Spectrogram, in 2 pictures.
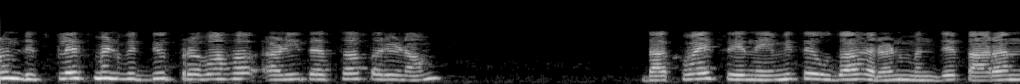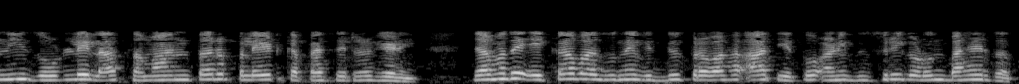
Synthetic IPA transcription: məɾuːnɖisplesmeɳʈʋid̪jut̪̚pɾəʋaɦaɽ̃it̪jat͡sapəɾiɽ̃am | d̪akʰʋajt͡senejmit͡seud̪aɦɾəɳm̤əɳd͡zet̪aɾanːiːd͡zoɽlelasəmant̪əɾpleʈkɛpæsiʈiɾɡʱeɽ̃e | d͡ʑjaməd̪ʱːjeːkabad͡zʱuneʋid̪jut̪̚pɾəʋaɦat̪jet̪oaɽ̃id̪usɾiːkəɽuːnbaɦeɾd͡zʱat̪o

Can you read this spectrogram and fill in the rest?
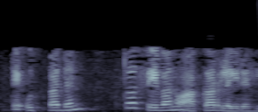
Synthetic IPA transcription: t̪eʔʊt̪̚pad̪ən | t̪ʋaseʋanoakaɾləiɾəɦe

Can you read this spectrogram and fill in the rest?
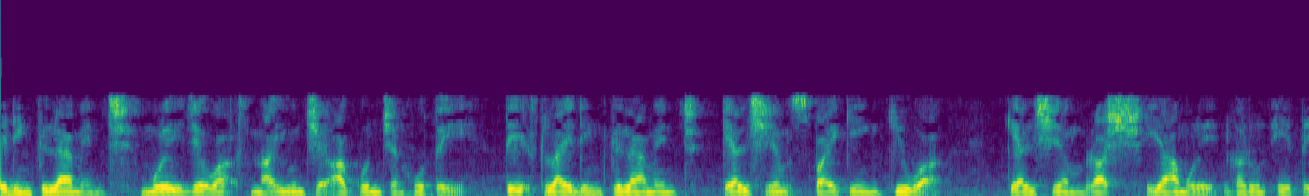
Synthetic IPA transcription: ajɖiŋɡpʰilameɳʈmuɭed͡ʑeːʋasnaːjunt͡ɕḛʔa̰kʋuɲt͡ɕənɦot̪ḛ | t̪eslajɖiŋɡpʰilameɳʈ | kɛlɕijəmspajkiŋɡkĩw̃ʋa̰ | kɛlɕijəmɾəʃjamuɭḛɡʱəɽuːnjet̪e

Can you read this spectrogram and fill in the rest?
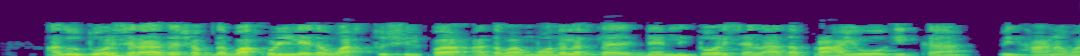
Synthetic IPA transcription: ɐ̰d̪ut̪oːɾis̬ɐlaːd̪ɐʃɐb̚d̪ɐbaːhuɭjɐd̪ɐʋaːst̪uʃilpɐʔɐ̰t̪ʰɐʋaːmɔd̪ɐlɐslɐɖnɐlːit̪oːɾisɐlaːd̪ɐpɾa̰ːjoːɡikɐʋid̪ʱaːnɐʋː

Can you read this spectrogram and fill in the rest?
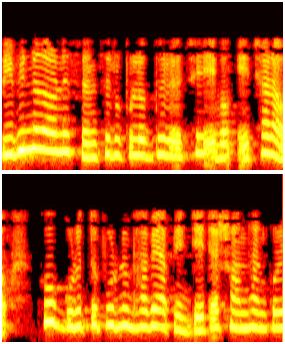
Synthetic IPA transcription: bibʱinːod̪ʱɔɾoneɾsenseɾupolob̚d̪ʱoɾojet͡ɕʰeḛboŋḛt͡ɕʰaɾao | kʰub̚ɡuɾut̪ːopuɾnobʱabeapniɖeʈaʃɔnd̪ʱankoɾe

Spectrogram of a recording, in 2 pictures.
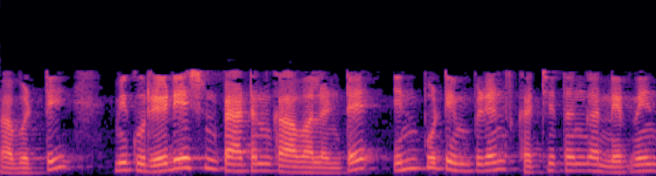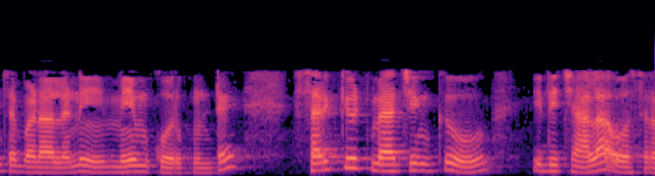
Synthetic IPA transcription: kaːbɐʈːi | miːkuɾeːɖieːʂɐnpaːʈɐnkaːʋaːlɐɳʈe̞ː | inpuʈimpiɖenskʰɐt͡ʃːit̪ɐŋɡaːniɾnɐjiɲt͡ʃɐbɐɽaːlɐnime̞ːmukoːɾukuɳʈe̞ː | sɐɾkjuʈmaːt͡ʃiŋku | id̪it͡ʃaːlaːɐʋɐsɐɾɐ

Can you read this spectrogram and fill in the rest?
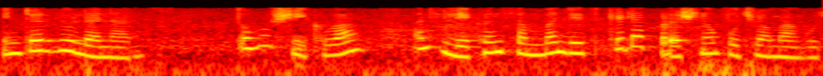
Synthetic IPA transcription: ɪɳʈəɾʋjulɛnaɾ | t̪oɦũʃikʰʋa | ənelekʰənsəmbənd̪ʱit̪keʈlapɾəʃnoput͡ʃʰʋamãŋɡũt͡ʃʰ

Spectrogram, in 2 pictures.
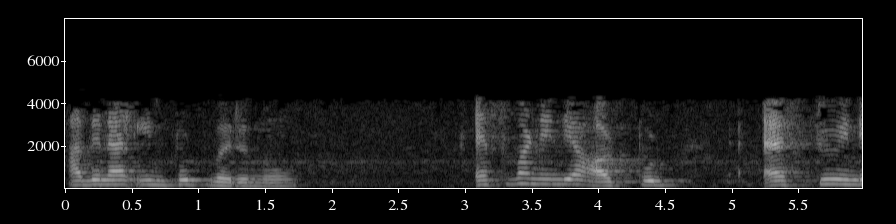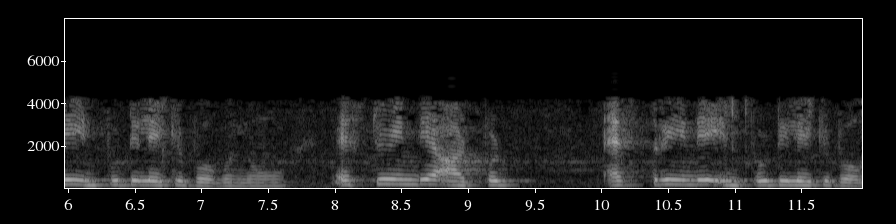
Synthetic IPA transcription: ɐðinaːlʔinpuʈːʋɐɾunːu | esʋɐɳːindeawʈpuʈ | estuinde̞inpuʈːile̞ːkːɨpo̞ːɣunːu | estuindeaːʈ̚puʈ | est̪riːjinde̞inpuʈːile̞ːkːɨpo̞ː

